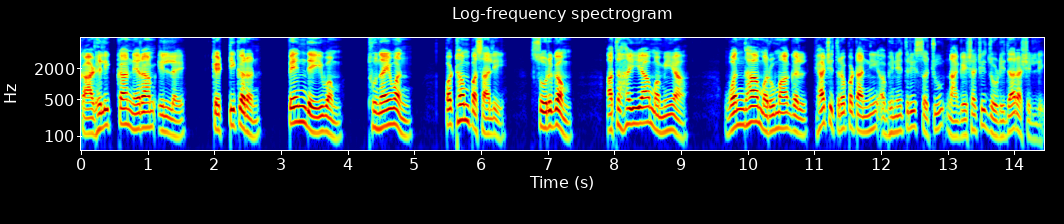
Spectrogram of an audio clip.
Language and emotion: Goan Konkani, neutral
